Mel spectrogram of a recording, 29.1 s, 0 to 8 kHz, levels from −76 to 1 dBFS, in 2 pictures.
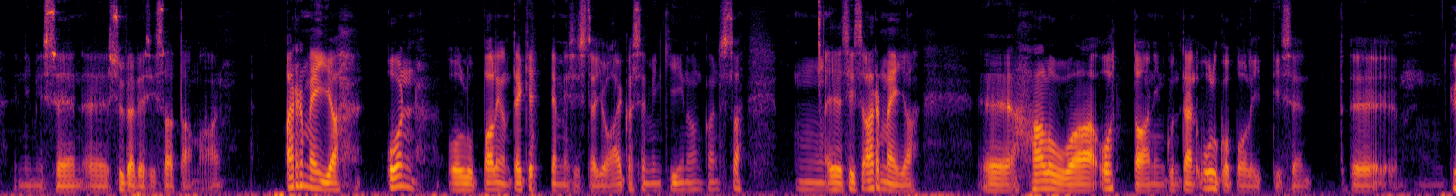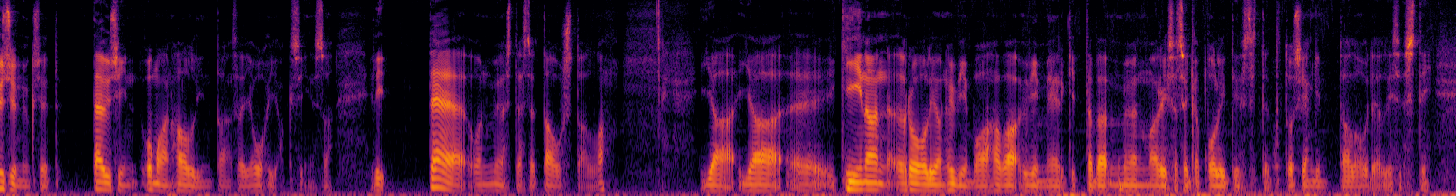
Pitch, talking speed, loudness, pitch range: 90 Hz, 95 wpm, -22 LUFS, 80-100 Hz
